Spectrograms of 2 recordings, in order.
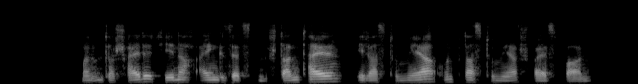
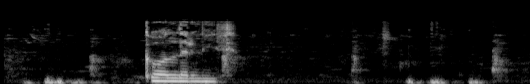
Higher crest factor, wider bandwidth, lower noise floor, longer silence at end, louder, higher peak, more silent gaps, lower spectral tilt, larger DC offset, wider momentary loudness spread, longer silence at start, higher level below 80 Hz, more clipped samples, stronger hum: about the same, 20 dB vs 24 dB; about the same, 7.6 kHz vs 8.2 kHz; first, under -90 dBFS vs -62 dBFS; first, 0.5 s vs 0.3 s; second, -34 LUFS vs -21 LUFS; second, -14 dBFS vs 0 dBFS; first, 2.52-2.58 s, 3.48-3.57 s, 5.29-5.34 s, 5.58-5.64 s vs none; about the same, -4.5 dB/octave vs -5.5 dB/octave; neither; second, 11 LU vs 24 LU; first, 0.8 s vs 0.25 s; second, -76 dBFS vs -38 dBFS; neither; neither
